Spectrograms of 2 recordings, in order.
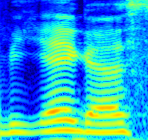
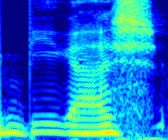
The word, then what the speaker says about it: Villegas: And the pronunciation instead of Villegas, which I thought was what I was writing, was actually Bigash.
